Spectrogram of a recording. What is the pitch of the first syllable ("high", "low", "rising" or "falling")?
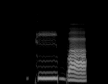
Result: high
